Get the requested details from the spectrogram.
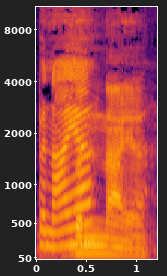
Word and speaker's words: Benaiah: Here, how would you say that name? – Where's that? – Benaiah? – Yeah.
